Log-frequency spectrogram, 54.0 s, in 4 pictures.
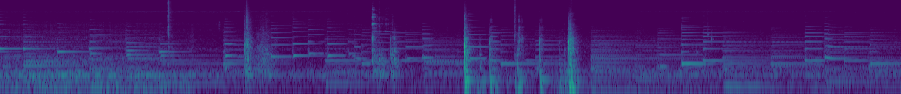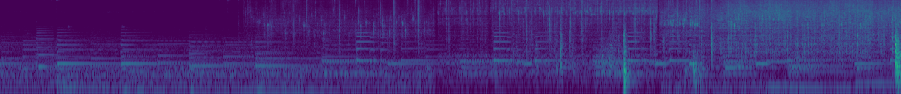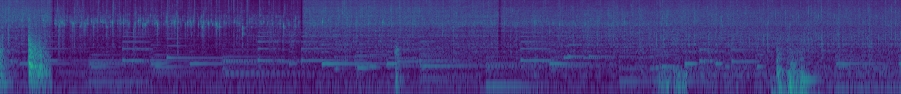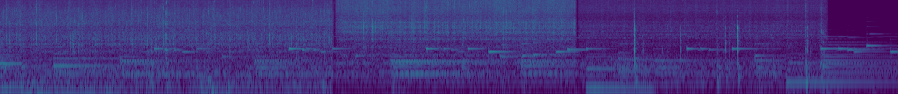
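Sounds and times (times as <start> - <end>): garlic sizzling in oil: 17.2 - 53.0.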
